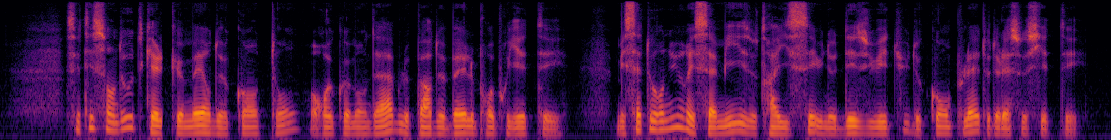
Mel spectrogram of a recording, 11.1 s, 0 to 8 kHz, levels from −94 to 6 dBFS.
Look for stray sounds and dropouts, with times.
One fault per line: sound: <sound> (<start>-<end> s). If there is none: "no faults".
sound: dropout (1.6-1.7 s)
